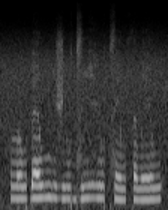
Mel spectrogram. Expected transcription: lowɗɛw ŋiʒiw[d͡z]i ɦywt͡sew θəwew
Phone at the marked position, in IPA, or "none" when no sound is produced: d͡z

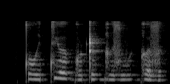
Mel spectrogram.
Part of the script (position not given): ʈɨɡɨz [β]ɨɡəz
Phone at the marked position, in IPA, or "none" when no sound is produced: β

